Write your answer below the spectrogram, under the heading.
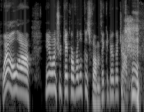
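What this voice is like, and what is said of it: George Lucas impression. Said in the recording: “my George Lucas impression”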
